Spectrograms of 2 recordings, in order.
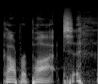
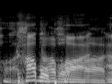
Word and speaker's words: Cobblepot: Oswald Copperpot. – Cobblepot.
